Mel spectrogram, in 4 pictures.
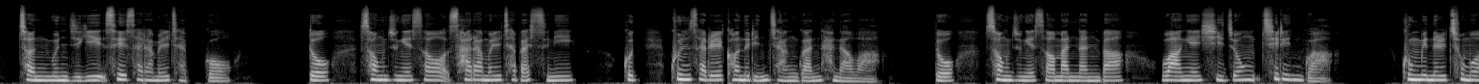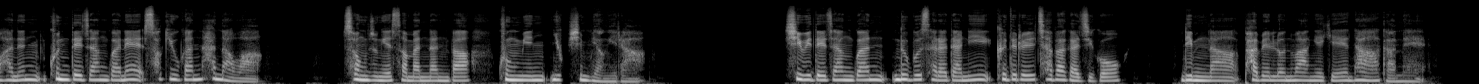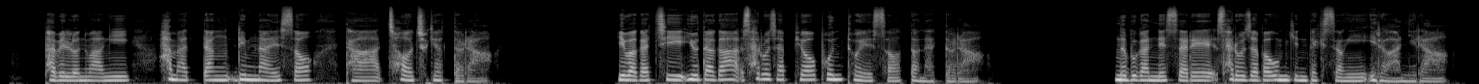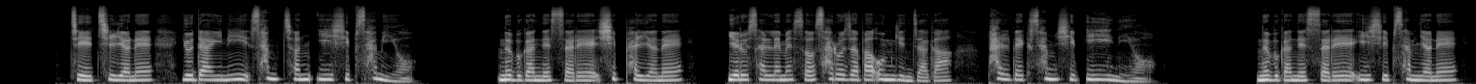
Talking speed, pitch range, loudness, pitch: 210 characters per minute, 180-215 Hz, -22 LUFS, 200 Hz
